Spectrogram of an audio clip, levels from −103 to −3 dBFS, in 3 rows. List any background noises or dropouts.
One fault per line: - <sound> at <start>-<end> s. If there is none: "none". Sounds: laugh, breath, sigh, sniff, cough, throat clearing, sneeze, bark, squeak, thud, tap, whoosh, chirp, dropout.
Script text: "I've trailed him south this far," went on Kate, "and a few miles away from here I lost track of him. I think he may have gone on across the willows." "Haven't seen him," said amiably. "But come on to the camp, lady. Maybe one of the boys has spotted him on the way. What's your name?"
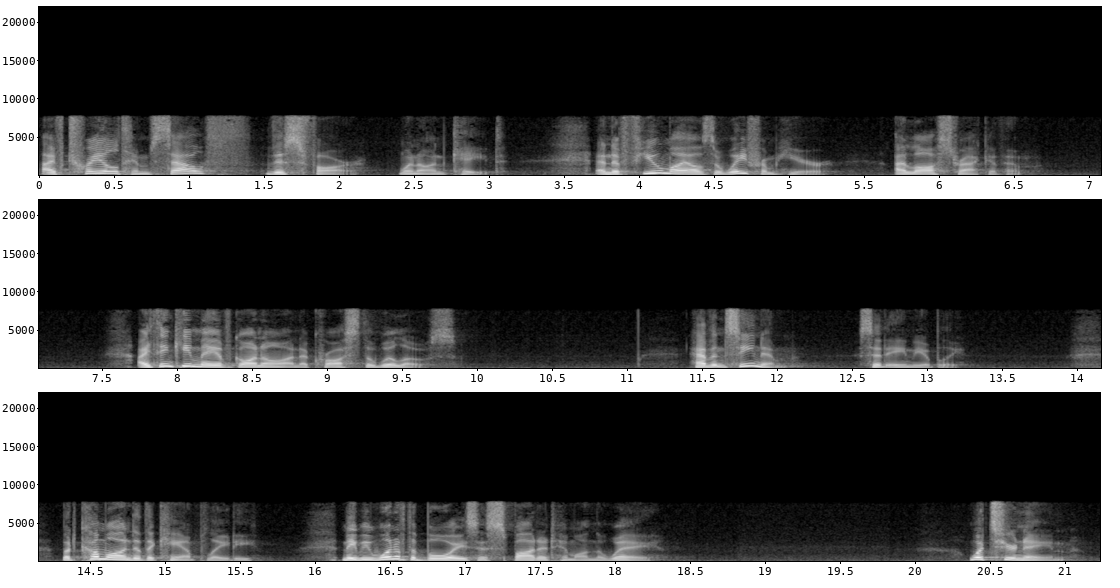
none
